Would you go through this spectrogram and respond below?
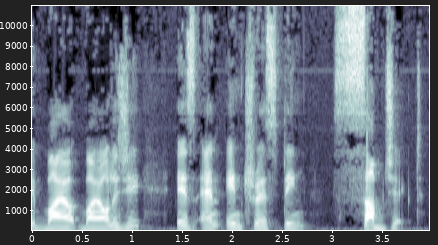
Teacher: the noun as the first example biology is an interesting subject I am stressing on the first syllable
